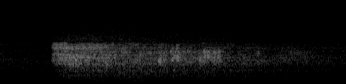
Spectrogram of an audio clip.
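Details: Rook of the nominate subspecies in Flevoland, the Netherlands, during February, giving a single drawn-out harsh, grating caw lasting nearly two seconds, broad and noisy, fading at the end over faint background hiss.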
